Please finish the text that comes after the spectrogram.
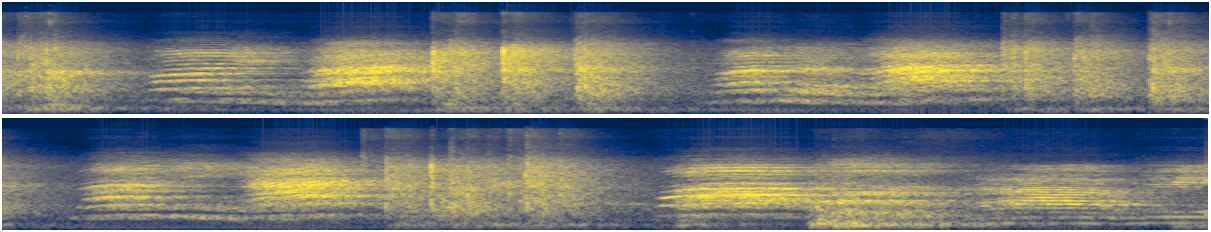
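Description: A group of schoolchildren at an elementary school chant words in unison while clapping in a rhythmic focus routine, with sharp claps falling between the chanted phrases throughout.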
